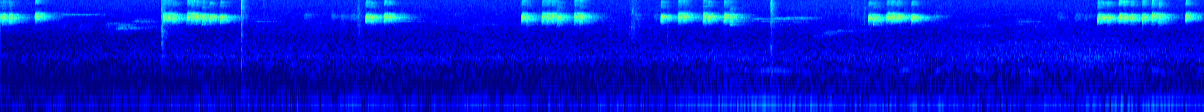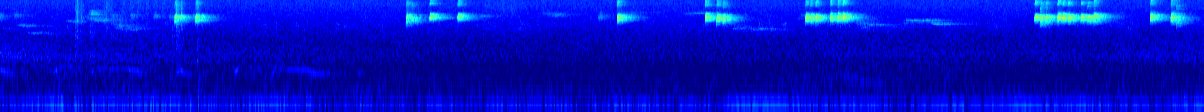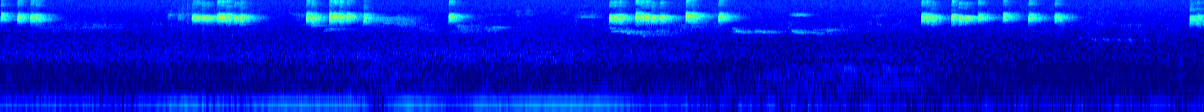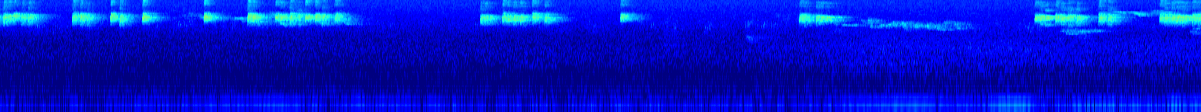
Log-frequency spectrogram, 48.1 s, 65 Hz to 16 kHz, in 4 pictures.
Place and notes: Abergavenny, UK - Garden Birds first thing in the morning
Recorded with LOM Mikro USI's, and a Sony PCM-A10.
